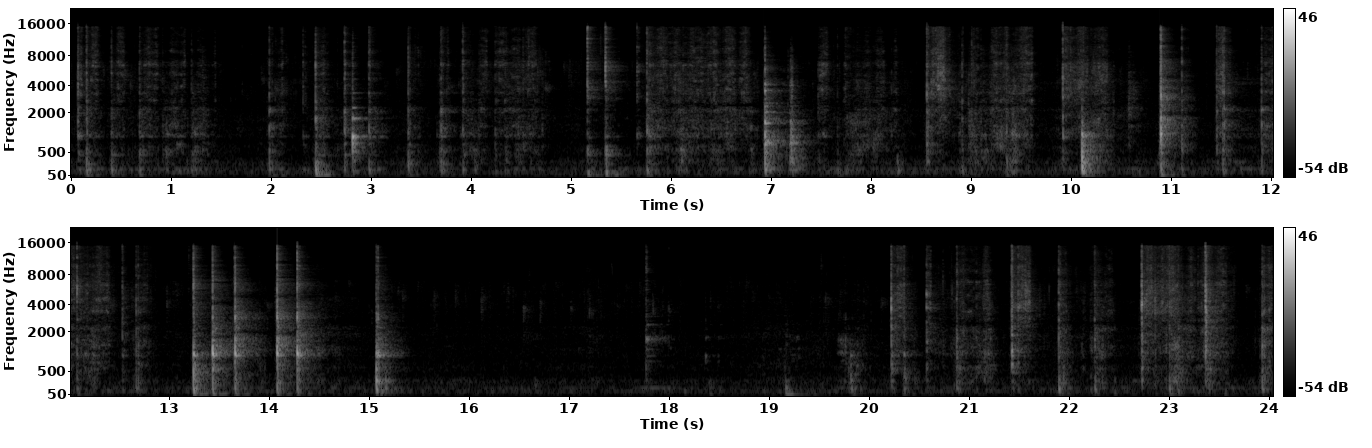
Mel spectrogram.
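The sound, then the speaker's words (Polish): Vigorous stirring with a utensil as milk with a little butter is slowly poured in. Many scraping clinks and taps come in uneven bursts, easing off into a quieter stretch midway before picking up again. “I nasze mleko z trochę masłem będziemy powoli wlewać i mieszać to mocno.”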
